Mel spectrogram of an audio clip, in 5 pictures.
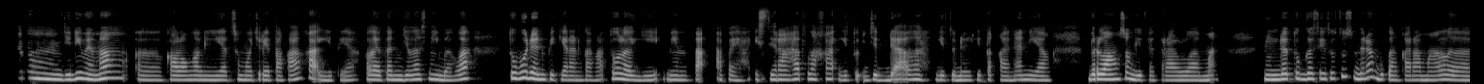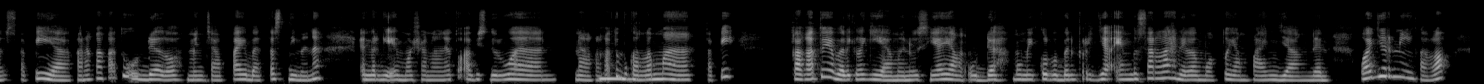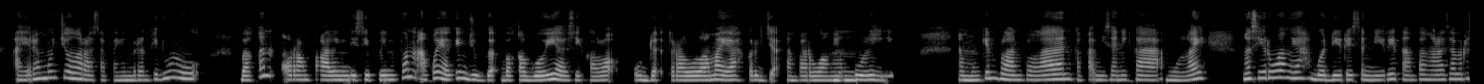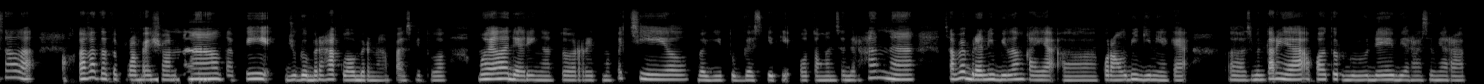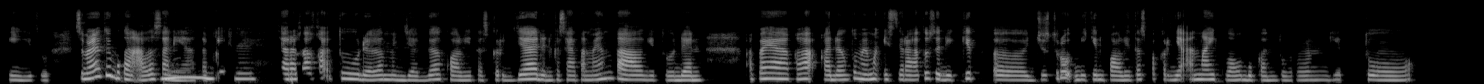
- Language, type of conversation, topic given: Indonesian, advice, Bagaimana cara berhenti menunda semua tugas saat saya merasa lelah dan bingung?
- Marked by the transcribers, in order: none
